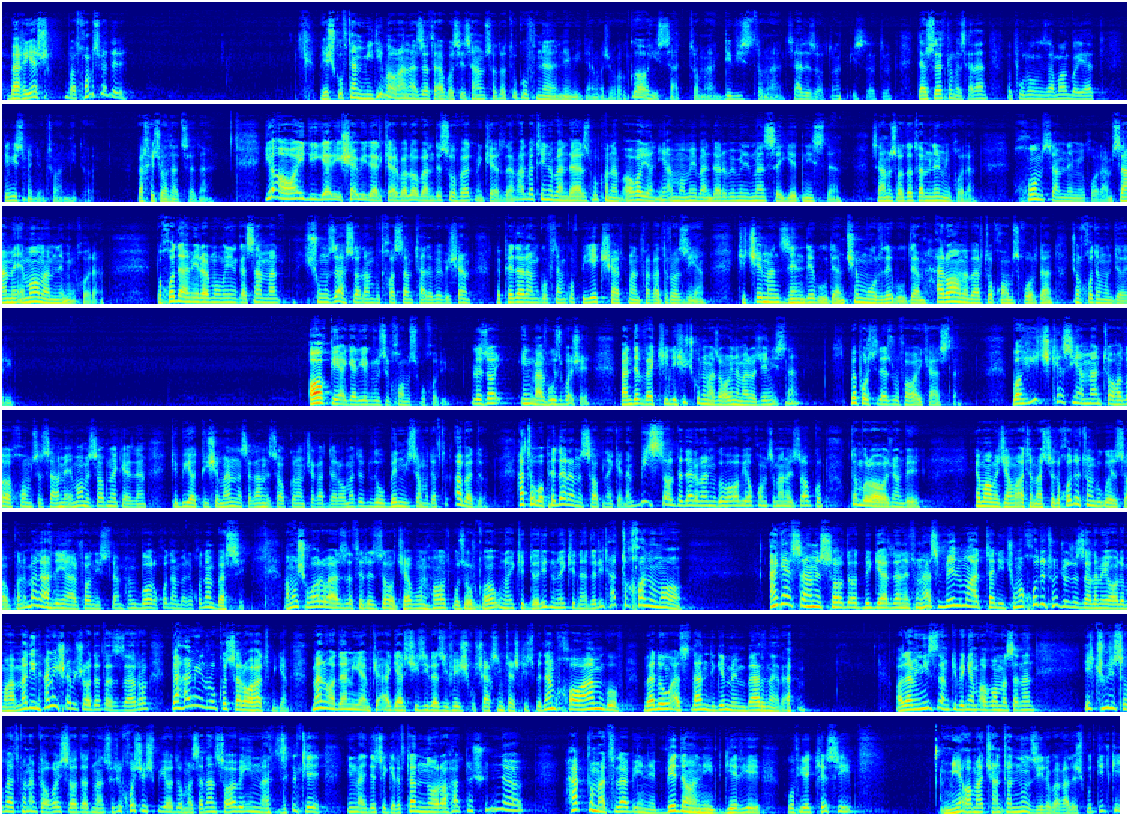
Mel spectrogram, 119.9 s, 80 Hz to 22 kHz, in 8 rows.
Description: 29 دی 97 - سالن همایش های آنلاین - اگر سهم سادات به گردن شما است
فاطمیه 97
